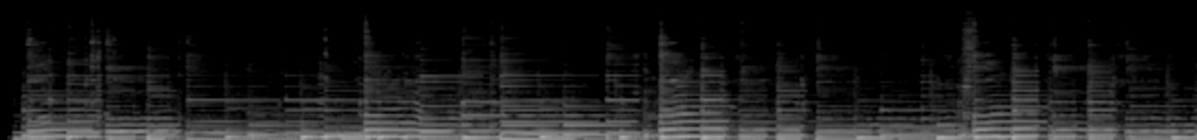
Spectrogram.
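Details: Acoustic guitar music with strummed and plucked chords carrying throughout.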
